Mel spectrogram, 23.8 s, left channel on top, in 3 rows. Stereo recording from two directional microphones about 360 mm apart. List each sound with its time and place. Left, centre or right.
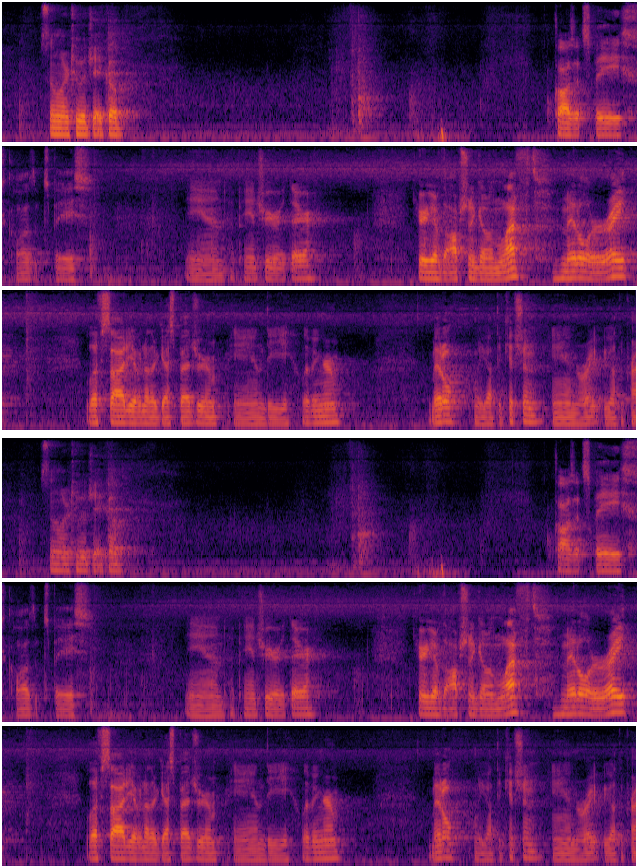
0.5 s speech: centre
6.9 s speech: centre
7.5 s speech: centre
10.2 s speech: centre
12.5 s speech: centre
21.3 s speech: centre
